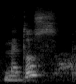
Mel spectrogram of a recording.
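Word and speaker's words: Methos: o żonie mordercy od Wiktora metos tak to się wymawia nazwisko którymi zaintrygował w ogóle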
